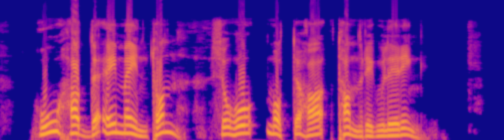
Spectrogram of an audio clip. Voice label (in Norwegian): "meintånn", Numedalsmål; Substantiv hokjønn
